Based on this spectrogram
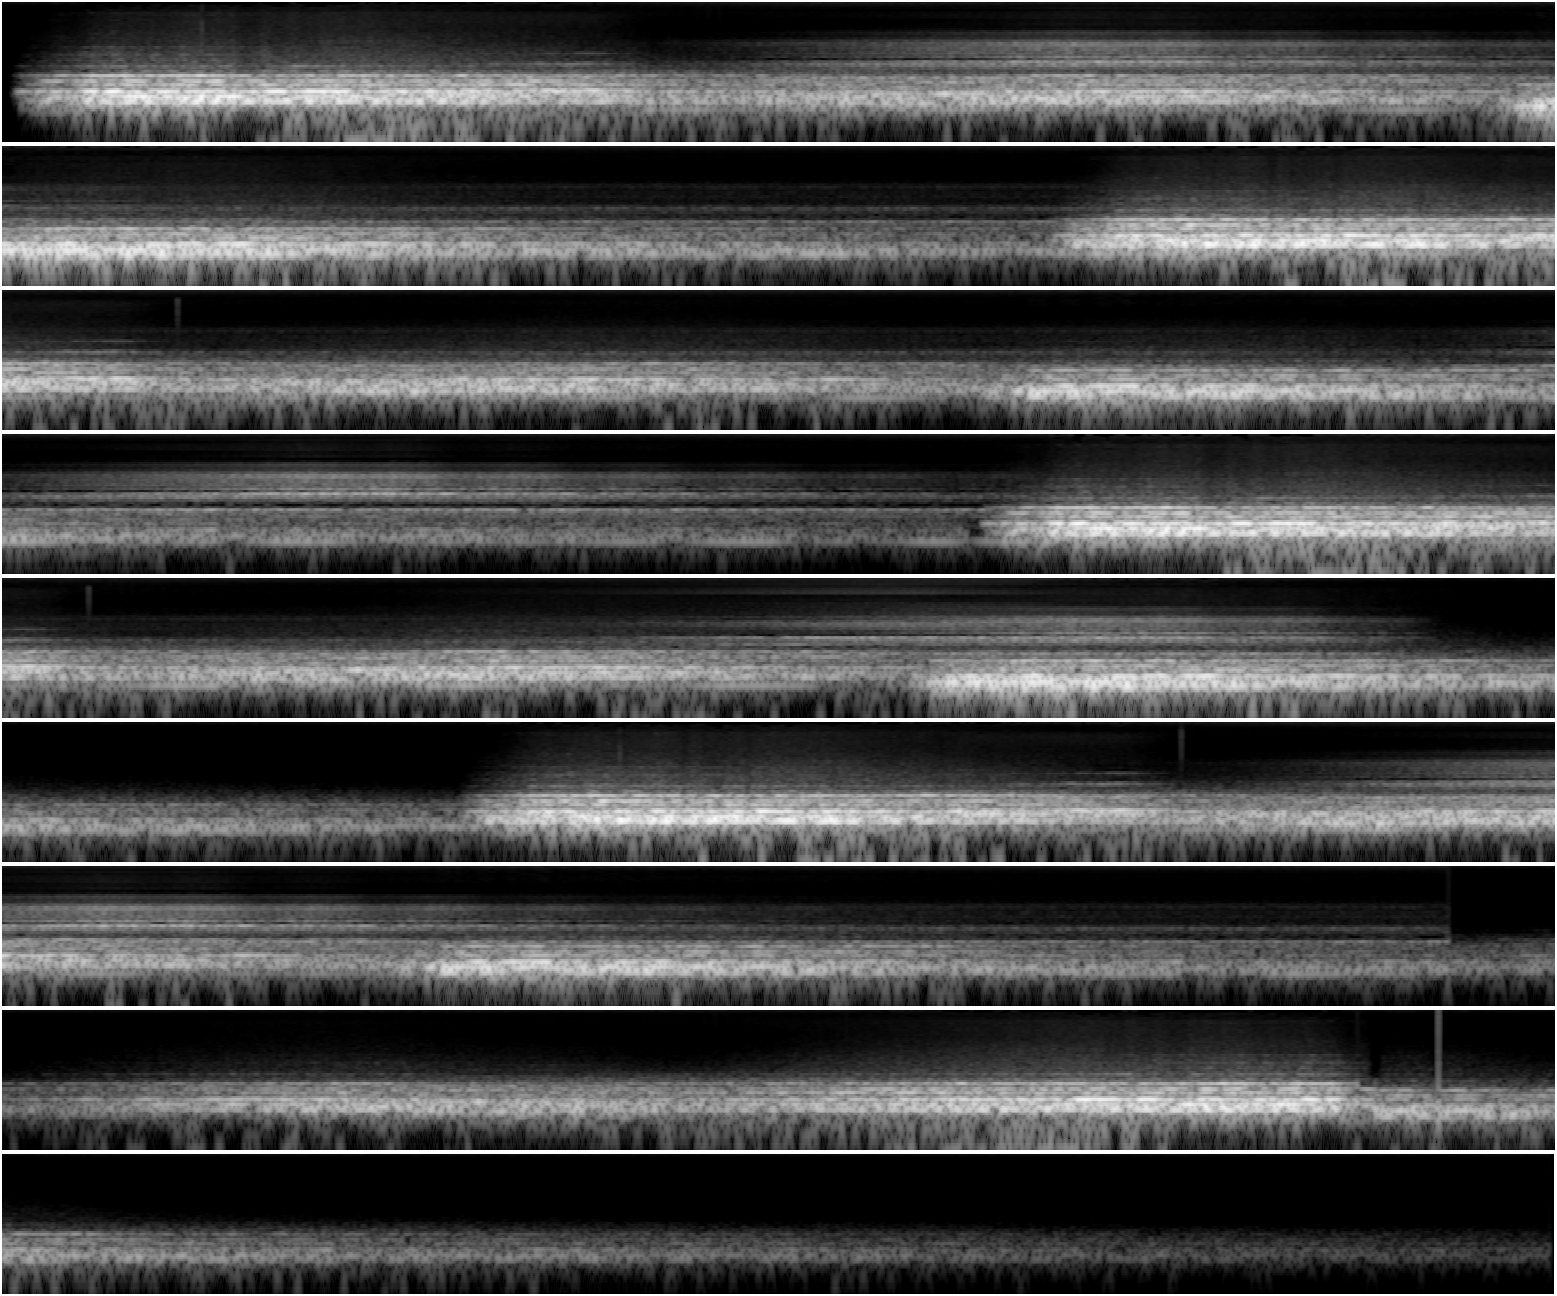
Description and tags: Forlorn Revelations
Sad, melodic ambient track.
sad, sci-fi, melodic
